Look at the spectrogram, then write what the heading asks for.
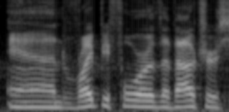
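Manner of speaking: ordinary delivery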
